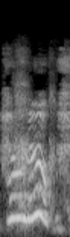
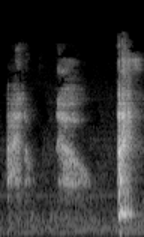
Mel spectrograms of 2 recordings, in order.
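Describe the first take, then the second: First: Higher, voiced with a laugh; amused, pitched-up retold confusion; laughing bewilderment. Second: Slow, whispered admission of being lost; hushed, drawn-out retold answer; bewildered whisper. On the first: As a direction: laugh helplessly through the answer. Repeats answer, laughing at it. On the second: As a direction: whisper it slowly, at a loss.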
